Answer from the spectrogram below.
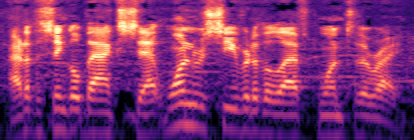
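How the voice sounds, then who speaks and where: An American play-by-play announcer calls a football game live on radio in clipped, descriptive phrases. He speaks very fast in a sharp, rather high voice, and the live broadcast carries faint background noise.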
